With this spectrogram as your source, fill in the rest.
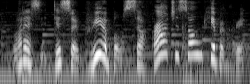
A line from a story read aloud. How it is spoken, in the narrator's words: cried Mildred, her cheeks flushed, her eyes flashing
